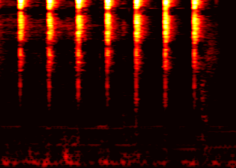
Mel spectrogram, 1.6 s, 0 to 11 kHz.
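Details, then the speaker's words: Auto-Trail Expedition 68 camper van gas oven: knob pressed and turned, the igniter clicks sharply about five times a second, seven ticks, then stops as the blue flame catches; normal ignition. "so you press that button in turn it around for the oven Clicker and you can hear and see it light up you can see some blue flames in the"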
